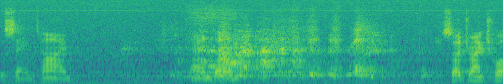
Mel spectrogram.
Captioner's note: laughing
